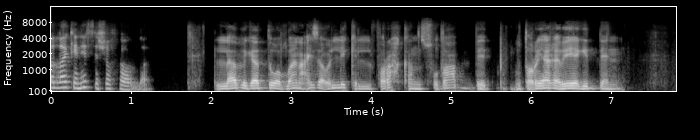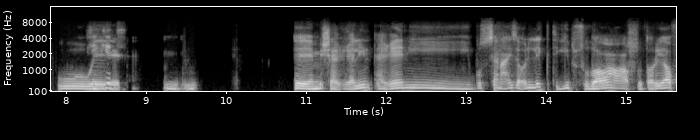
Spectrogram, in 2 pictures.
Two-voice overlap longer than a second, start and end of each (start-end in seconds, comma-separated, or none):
none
